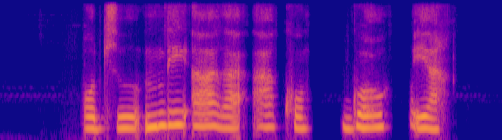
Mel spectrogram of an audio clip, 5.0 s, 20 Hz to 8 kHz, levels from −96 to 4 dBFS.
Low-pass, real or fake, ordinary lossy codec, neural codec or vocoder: 7.2 kHz; fake; none; codec, 16 kHz in and 24 kHz out, 0.8 kbps, FocalCodec, streaming, 65536 codes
